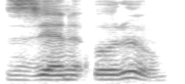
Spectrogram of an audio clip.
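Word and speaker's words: Zin-Uru: power in its sound say ye the word Zin uru and the power ye shall find that's z-i-n hyphen you are you which to me is pronounced Zen uru yet must ye understand that man is of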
